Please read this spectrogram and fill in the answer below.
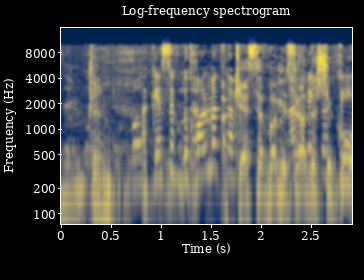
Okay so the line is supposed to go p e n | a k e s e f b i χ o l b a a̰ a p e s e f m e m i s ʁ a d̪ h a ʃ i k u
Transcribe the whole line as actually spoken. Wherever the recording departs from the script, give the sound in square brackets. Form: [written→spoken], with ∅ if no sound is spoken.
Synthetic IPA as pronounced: [p→k] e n | a k e s e f b [i→e] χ o l [b→m] a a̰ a [p→k] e s e f [m→b] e m i s ʁ a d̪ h a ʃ i k u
